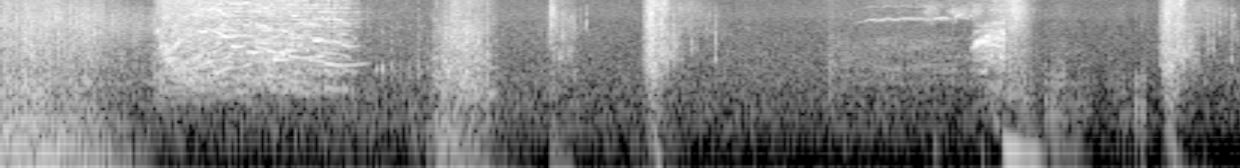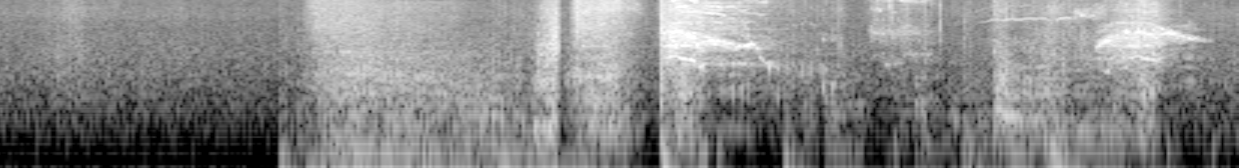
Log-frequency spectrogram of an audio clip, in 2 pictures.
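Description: Dinosaurs roar and screech.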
